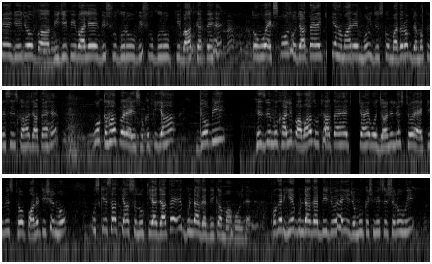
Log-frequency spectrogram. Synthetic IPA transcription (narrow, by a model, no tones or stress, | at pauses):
mẽjed͡ʒoːbiːd͡ʒeːpiʋaːleʋɪʃʋəɡʊɾuːʋɪʃʋəɡʊɾuːp̚kibaːt̪kɐɾt̪eɦɛ̃ː | t̪oʋoeːkspoːzɦod͡ʒaːt̪aɦɛkieɦɐmaːɾemʊlk̚d͡ʒɪskomɐd̪əɾɔːfɖɛːmɔːkɾeːsiːzkɐɦad͡ʒaːt̪aɦɛː | ʋokɐɦãpɐɾɦɛɪsʋɐkət̪kijɐɦã | d͡ʒoːbʱi | hɪzbimʊxaːlɪfaːʋaːzʊʈʰaːt̪aɦɛt͡ʃaːɦeʋod͡ʒəːɾnəlɪsʈɦoːɛːk̚ʈiʋɪsʈɦoːpɔːlɪʈiʃənɦoːʊskesaːt̪̚ʰkjaːsʊluːkːijad͡ʒaːt̪aɦɛeːk̚ɡʊ̃ɳɖaɡɐɾd̪ikamaːɦɔːlɦɛːmɐɡəɾjeɡʊ̃ɳɖaɡɐɾd̪id͡ʒoːɦɛjed͡ʒɐmːukɐʃmiːɾseʃʊɾuɦʊiː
